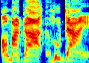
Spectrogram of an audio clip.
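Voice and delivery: ordinary delivery

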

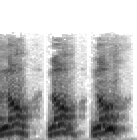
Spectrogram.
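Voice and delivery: repeated mock shouted cries. Speaker retells running to the toilets during a shoot, yelling while running. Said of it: "je cours vers les toilettes en criant".

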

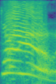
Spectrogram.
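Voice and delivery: acted, shrill, very loud, rude in-your-face yell. Acting out a rude restaurant owner who curses in customers' faces: Arlong cursing in your face. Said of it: "curse in your face".

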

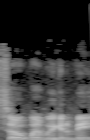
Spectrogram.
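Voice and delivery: ordinary talk, nothing marked

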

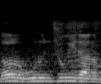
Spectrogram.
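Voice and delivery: ordinary talk

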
